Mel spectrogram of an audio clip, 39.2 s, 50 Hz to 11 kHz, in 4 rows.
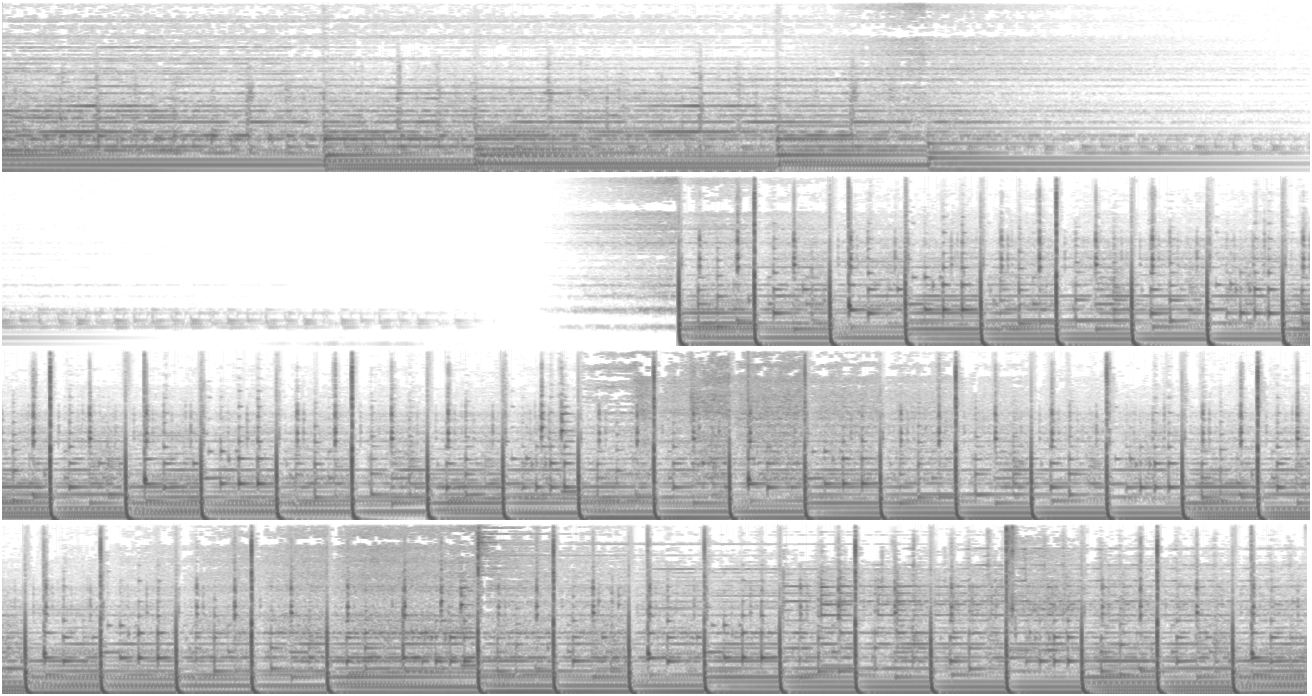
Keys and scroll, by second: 1.2 Delete, 13.5 ctrl+alt+d, 16.4 Return, 17.0 Return, 18.0 Return, 26.8 Delete, 31.5 ctrl+d, 33.3 space, 35.1 ctrl++, 35.6 ctrl++, 37.3 ctrl++.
